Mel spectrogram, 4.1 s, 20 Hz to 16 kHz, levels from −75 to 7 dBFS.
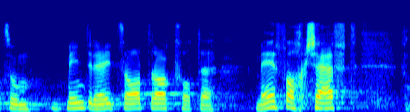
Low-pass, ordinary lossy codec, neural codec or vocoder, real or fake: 7.2 kHz; none; none; real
